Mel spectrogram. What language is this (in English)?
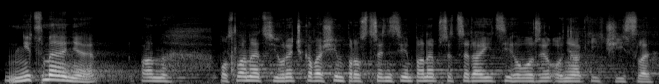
Czech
